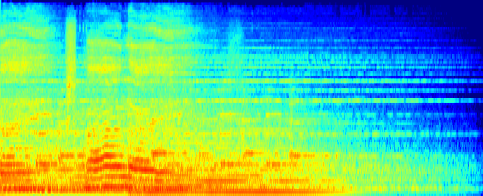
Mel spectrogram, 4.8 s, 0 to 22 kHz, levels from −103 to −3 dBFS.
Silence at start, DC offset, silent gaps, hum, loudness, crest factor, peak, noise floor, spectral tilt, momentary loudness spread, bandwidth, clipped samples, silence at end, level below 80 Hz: 0 s; under 0.1%; none; none; -20 LUFS; 14 dB; -6 dBFS; -51 dBFS; -5.5 dB/octave; 19 LU; 19.5 kHz; under 0.1%; 0.65 s; -44 dBFS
